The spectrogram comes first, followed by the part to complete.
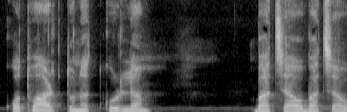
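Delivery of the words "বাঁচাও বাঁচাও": normal talking voice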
